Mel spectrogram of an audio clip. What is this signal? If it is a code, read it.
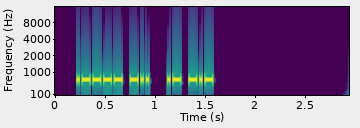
Morse code, heard as a keyed tone, about 42 wpm, 700 Hz. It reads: 1D AK
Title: Field Day Exchanges - 45wpm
